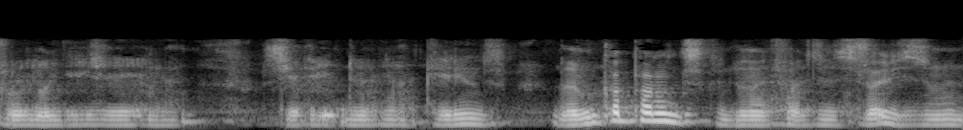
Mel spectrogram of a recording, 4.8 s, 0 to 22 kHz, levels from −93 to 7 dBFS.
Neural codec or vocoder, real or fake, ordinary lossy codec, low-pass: autoencoder, 22.05 kHz, a latent of 192 numbers a frame, VITS, trained on one speaker; fake; MP3, 48 kbps; 7.2 kHz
